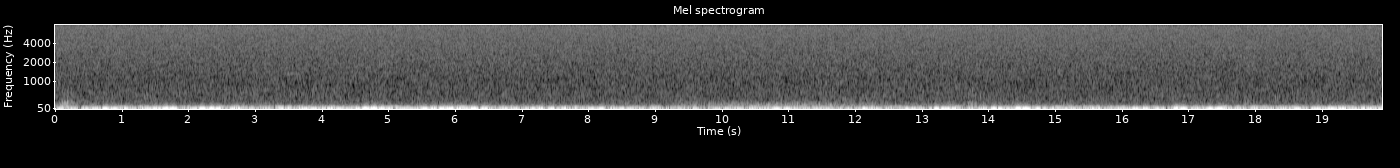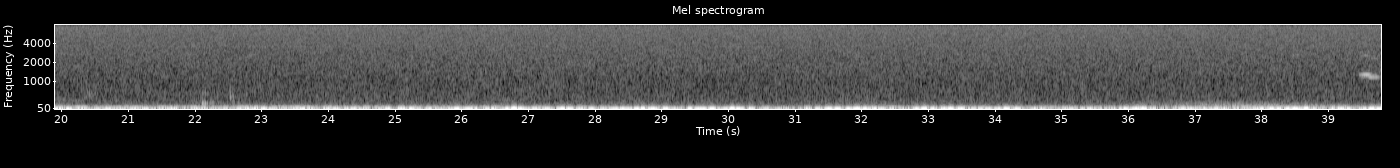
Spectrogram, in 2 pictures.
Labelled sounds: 39.4	39.7	humpback whale, 1.1 to 1.3 kHz

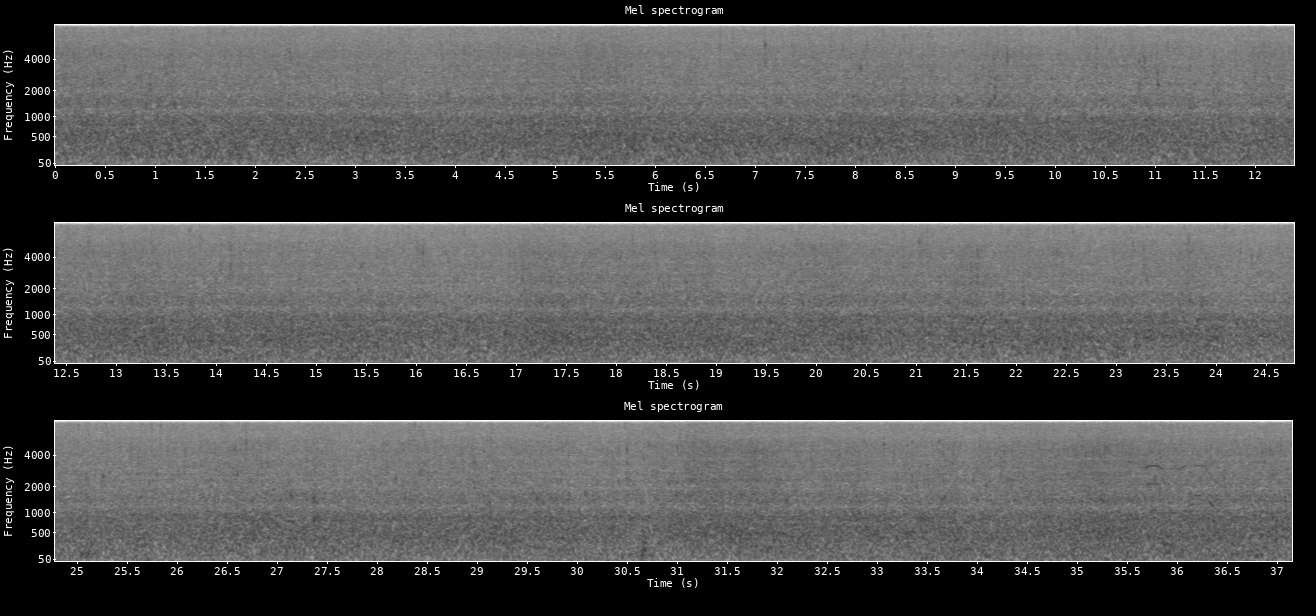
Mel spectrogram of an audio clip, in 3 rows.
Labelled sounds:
35.6	35.9	killer whale, 3.0 to 3.3 kHz

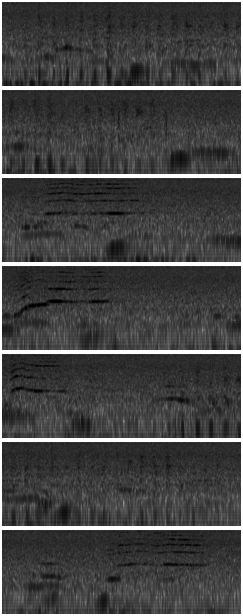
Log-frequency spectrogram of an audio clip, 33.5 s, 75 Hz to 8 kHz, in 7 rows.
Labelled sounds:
10.4	12.7	humpback whale, 0.99 to 7.0 kHz
14.6	16.5	humpback whale, 0.80 to 7.9 kHz
19.3	20.3	humpback whale, 0.93 to 7.3 kHz
22.3	22.6	humpback whale, 1.2 to 1.4 kHz
29.4	29.7	humpback whale, 1.1 to 1.3 kHz
30.9	32.7	humpback whale, 1.0 to 7.0 kHz

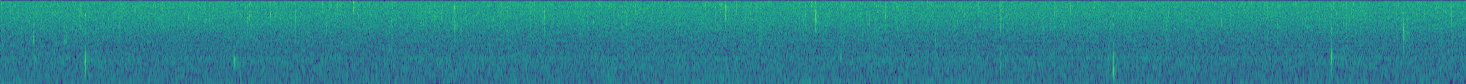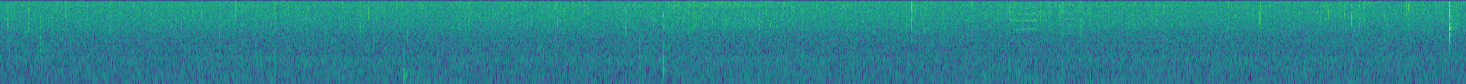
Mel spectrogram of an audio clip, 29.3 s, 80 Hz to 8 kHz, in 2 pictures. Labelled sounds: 24.7	25.1	Pacific white-sided dolphin, 3.0 to 4.4 kHz

